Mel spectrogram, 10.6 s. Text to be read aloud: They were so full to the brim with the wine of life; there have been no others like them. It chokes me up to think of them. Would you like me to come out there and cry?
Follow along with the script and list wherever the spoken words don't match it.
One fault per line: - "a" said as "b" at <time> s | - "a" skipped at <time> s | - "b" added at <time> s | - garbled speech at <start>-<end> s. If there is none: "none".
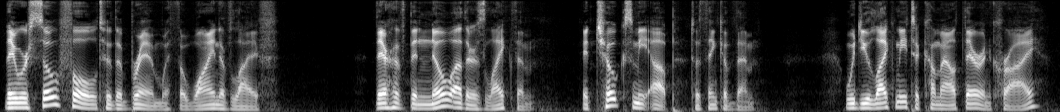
none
